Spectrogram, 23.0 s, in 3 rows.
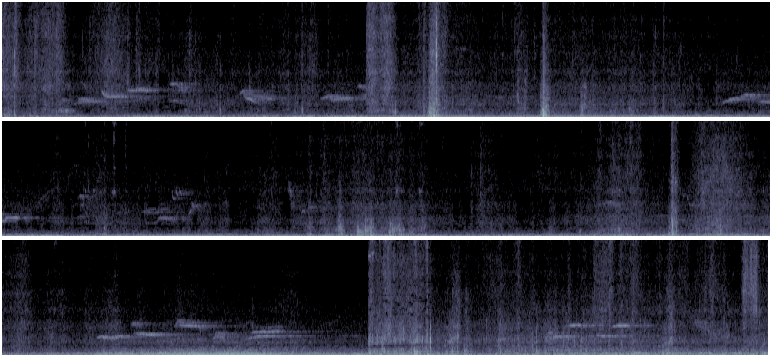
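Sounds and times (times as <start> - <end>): rustling: 0.0 - 17.3, 19.0 - 23.0
small birds chirping: 0.0 - 23.0
steady low rumble: 0.0 - 23.0.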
